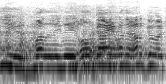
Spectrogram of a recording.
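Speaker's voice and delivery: slow, loud indignant sputter; mock angry outburst. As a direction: sputter at him in fake offence. Angry reaction retold.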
